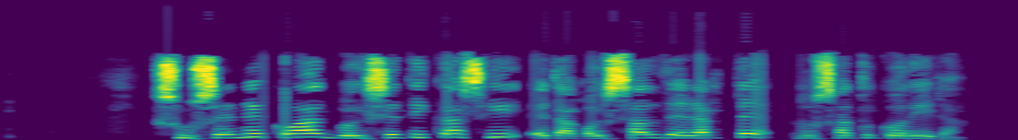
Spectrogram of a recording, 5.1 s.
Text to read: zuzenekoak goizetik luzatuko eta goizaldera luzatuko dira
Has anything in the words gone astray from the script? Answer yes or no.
yes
